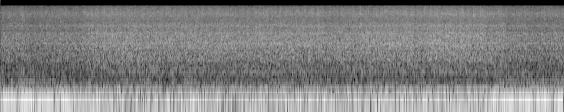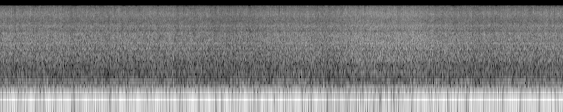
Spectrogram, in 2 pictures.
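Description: Tyres roll steadily on a highway.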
